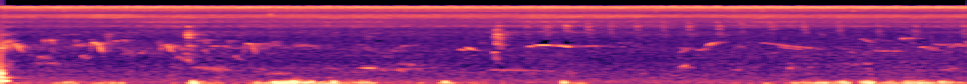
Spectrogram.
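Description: Faint outdoor ambience: scattered short chirps and calls of small birds, with a soft low rumble now and then.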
